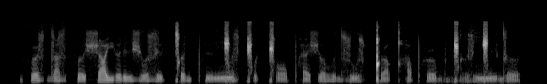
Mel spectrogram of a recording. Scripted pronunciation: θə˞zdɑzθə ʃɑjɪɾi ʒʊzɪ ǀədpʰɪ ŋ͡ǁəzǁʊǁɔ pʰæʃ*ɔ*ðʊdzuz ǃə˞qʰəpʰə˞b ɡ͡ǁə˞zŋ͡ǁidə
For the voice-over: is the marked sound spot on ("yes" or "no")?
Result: no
